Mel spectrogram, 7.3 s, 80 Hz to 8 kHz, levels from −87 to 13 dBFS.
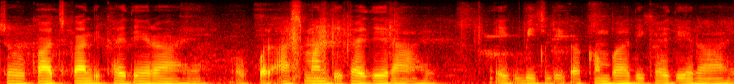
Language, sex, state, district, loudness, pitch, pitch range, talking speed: Hindi, male, Gujarat, Gandhinagar, -20 LUFS, 95 Hz, 95-100 Hz, 170 wpm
